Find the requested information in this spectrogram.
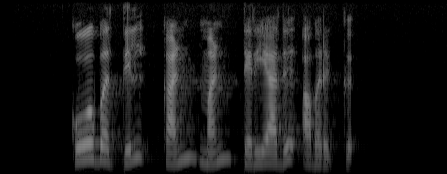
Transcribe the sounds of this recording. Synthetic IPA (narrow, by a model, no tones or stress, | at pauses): koːbɐt̪ːɪlkɐɳmɐɳt̪ɛɾɪjaːðɯʔɐʋɐɾɯkːɯ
